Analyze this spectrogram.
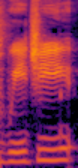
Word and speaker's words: Ouija: There's also plenty of spellings where it was like WEE-GEE. Ah. Like phonetically. Ah, that's awful. That was more in, like, the early 20th century where I was, like, seeing that. Really offensive to me. Right? It's so aesthetically displeasing. And also it's like, at that point, people know how to say it. You don't need to write it out phonetically when it's already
